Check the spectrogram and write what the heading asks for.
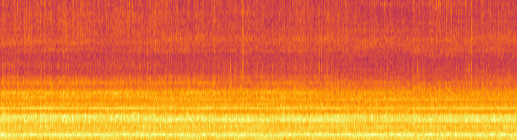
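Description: Longarm quilting machine stitching steadily: a continuous motor hum with the needle's rapid, uneven stitching pulse underneath.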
